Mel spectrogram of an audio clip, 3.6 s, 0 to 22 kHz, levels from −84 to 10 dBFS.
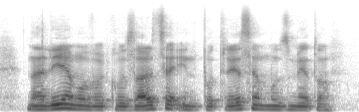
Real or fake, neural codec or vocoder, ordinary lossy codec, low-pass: fake; autoencoder, 48 kHz, 128 numbers a frame, DAC-VAE, trained on Japanese speech; none; 19.8 kHz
